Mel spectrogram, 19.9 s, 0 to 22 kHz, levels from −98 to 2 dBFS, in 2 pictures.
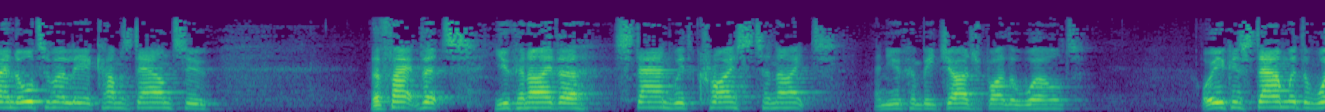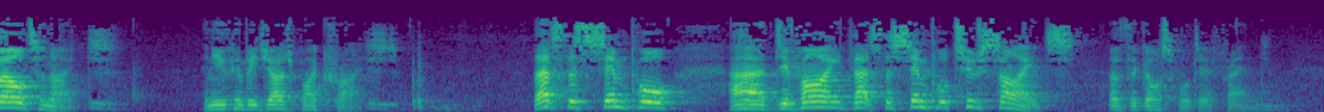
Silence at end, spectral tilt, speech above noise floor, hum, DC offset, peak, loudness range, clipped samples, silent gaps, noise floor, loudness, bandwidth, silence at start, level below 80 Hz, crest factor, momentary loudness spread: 0.6 s; -3 dB/octave; 43 dB; none; under 0.1%; -2 dBFS; 6 LU; under 0.1%; none; -67 dBFS; -23 LUFS; 11.5 kHz; 0 s; -74 dBFS; 24 dB; 19 LU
